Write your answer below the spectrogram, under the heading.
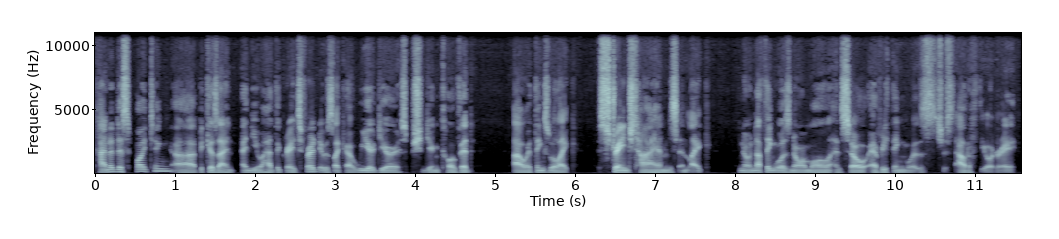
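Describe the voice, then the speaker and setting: A man's voice: lowish voice, fairly even intonation, fairly quick, vocal fry, dry recording, studio quality. A man in his twenties, a first-language Arabic speaker, answering podcast questions in a rambling, casual way full of "like" and "um.". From Sri Lanka. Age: 20s. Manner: rambling, heavy use of "like" and "um". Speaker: guest.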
